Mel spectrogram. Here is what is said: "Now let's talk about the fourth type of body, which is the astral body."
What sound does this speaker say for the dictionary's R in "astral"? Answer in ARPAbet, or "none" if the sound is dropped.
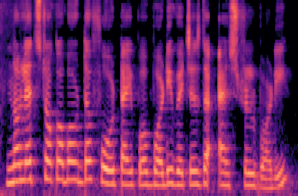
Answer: R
